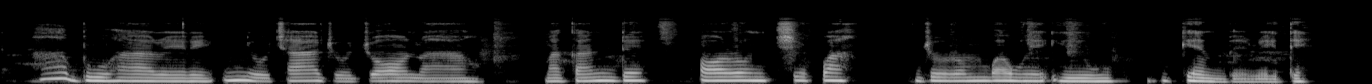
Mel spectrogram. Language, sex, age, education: Igbo, female, 30-45, tertiary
